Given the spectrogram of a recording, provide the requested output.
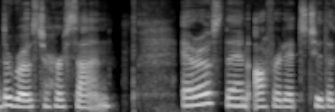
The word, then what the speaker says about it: Eros: Aphrodite named the flower rose, dedicating it to her son, Aeros.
